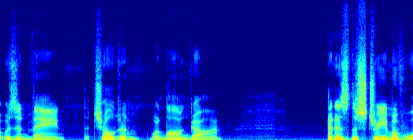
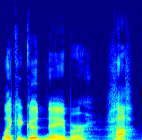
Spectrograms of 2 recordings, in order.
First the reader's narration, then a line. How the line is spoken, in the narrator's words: He laughed to himself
